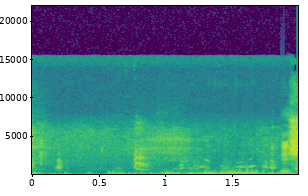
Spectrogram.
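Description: Chickens clucking.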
